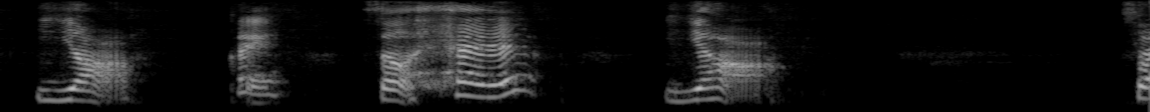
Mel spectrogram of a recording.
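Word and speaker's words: ja: hay or hay and ya all use is pronounced yah okay so hey yeah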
